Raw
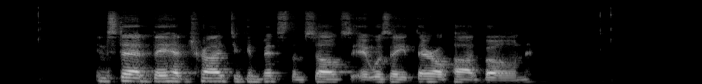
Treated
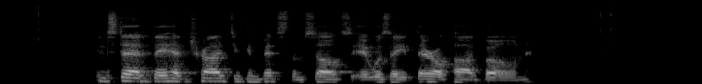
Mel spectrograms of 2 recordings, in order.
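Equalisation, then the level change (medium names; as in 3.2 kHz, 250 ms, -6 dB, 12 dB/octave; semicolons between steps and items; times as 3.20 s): peaking EQ 82 Hz +7 dB 0.79 oct; treble shelf 6.9 kHz +4.5 dB; -9.0 dB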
